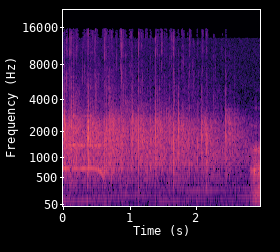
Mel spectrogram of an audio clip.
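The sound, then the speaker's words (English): An audience claps together to honor their bishop, a dense, steady patter of many hands with sharp individual claps popping through, holding at moderate loudness for the full few seconds with a faint sustained tone underneath. “In Jesus' name, that's a good place to clap.”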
